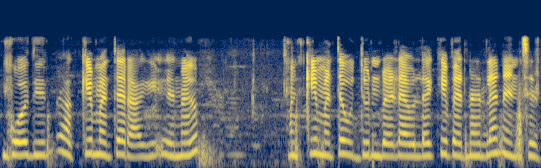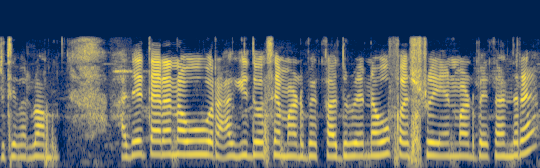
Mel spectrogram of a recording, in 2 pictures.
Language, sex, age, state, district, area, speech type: Kannada, female, 18-30, Karnataka, Chamarajanagar, urban, spontaneous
